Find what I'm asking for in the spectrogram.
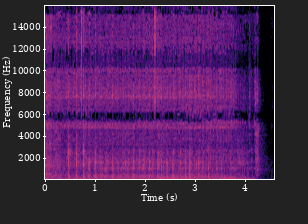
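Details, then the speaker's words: Jeep mini quad's small engine just started; it idles better with choke and worse once the choke is off. A light, uneven tick a few times a second rides over the idle. The source is unknown, and a new spark plug is suspected. "So, it's starting now. There's just this little tick that we don't know what it is. And it's idling better now."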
